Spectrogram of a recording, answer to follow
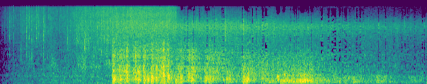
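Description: Rain and thunder: a steady hiss of rain, then a thunderclap a little over two seconds in that rumbles on and slowly dies away.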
